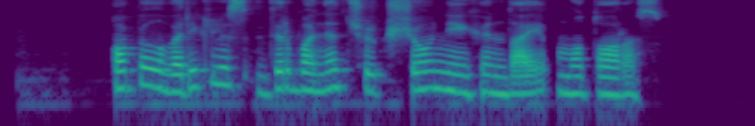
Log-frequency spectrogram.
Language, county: Lithuanian, Šiauliai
